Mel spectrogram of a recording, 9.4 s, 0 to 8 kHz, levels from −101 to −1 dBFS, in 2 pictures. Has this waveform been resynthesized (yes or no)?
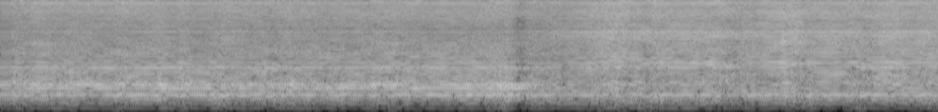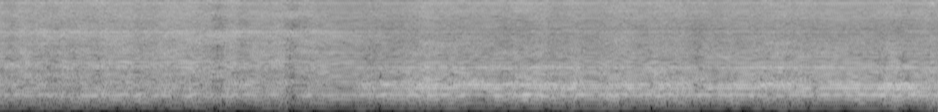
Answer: yes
